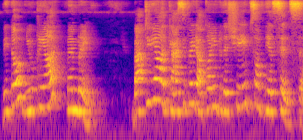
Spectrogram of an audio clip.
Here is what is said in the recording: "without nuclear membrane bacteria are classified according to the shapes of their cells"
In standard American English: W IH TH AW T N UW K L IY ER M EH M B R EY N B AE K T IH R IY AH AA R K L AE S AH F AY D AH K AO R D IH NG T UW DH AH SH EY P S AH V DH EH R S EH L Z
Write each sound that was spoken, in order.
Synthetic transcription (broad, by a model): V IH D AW T N UW K L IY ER M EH M B R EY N B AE K T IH R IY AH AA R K AE S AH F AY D AH K AO R D IH NG T UW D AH SH EY P S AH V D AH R S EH L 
